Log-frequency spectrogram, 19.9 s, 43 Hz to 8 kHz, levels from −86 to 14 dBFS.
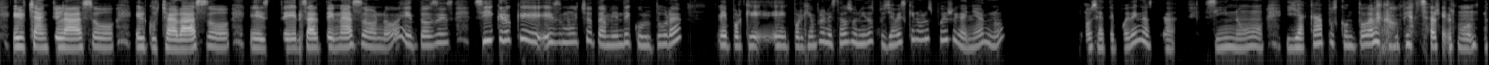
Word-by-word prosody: El 195 -1 +7
chanclazo, 185 0 +5 0.3
el 195 0 +1
cucharazo, 180 +2 +6 0.3
este, 180 0 +1
el 180 - -5
sartenazo, 190 +2 +4
¿no? 180 -1 -8
Entonces, 225 +4 -4 0.2
sí 310 +4 +2
creo 320 -1 0
que 360 +3 0
es 265 -1 -8
mucho 275 +3 -9
también 220 -2 -6
de 265 +1 -5
cultura, 230 - -6 0.5
eh, 225 0 -1
porque, 210 0 -6 0.2
eh, 210 - -13
por 205 -1 -9
ejemplo, 215 +7 -11
en 275 - -8
Estados 255 +3 -5
Unidos, 260 +2 -9
pues, 225 -3 -13
ya 220 +1 -6
ves 260 +3 -5
que 350 - -10
no 330 -1 -10
los 355 0 -10
puedes 330 +1 -9
regañar, 215 - -8
¿no? 250 - -13 1.1
O 175 - -6
sea, 180 -2 +4
te 170 -1 -14
pueden 245 - -7
hasta 185 - -10 0.4
Sí, 180 +2 -4
no, 190 0 -10 0.3
y 180 +1 -5
acá, 240 +7 -3
pues 265 -4 -9
con 215 -3 -12
toda 235 +3 -1
la 290 - +3
confianza 220 0 +1
del 185 - -3
mundo. 180 +3 -7
210 Hz, 150 wpm, -24 LUFS, 185-255 Hz, 1.1 s, El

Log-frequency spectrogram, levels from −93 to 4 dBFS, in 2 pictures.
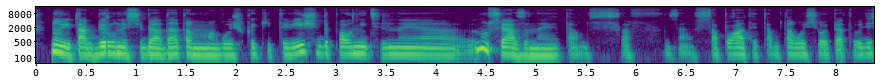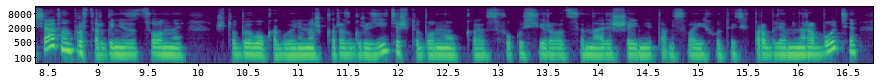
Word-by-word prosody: Ну 190 -2 +8
и 150 -4 +6
так 140 0 +3
беру 155 +2 +6
на 150 - +5
себя, 140 +1 +2
да, 140 +3 +2
там, 140 -2 +1
могу 130 0 +1
ещё 130 +1 -4
какие-то 140 0 -8
вещи 165 +4 +3
дополнительные, 145 -3 0
ну, 245 +7 +6
связанные, 130 -5 +1
там, 145 +4 -11
с 135 +2 -11
аф 120 - -10 0.3
не - - -15
знаю, 145 +4 -13
с 130 +1 -8
оплатой 140 0 -1
там 140 - -11
того, 140 0 -2
сего, 130 - -4
5, - - -4
10, 180 - +4
ну, - - +2
просто 170 -6 -2
организационные, 140 0 0 0.3
чтобы 140 +1 -4
его 140 -1 +2
как 125 0 -6
бы 130 0 -1
немножко 135 +1 -1
разгрузить 140 +6 -2
и - - +3
чтобы 135 -2 -6
он 135 0 +1
мог, 130 -1 -2
э, 130 0 -5
сфокусироваться 135 0 -6
на 135 -1 0
решении, 135 0 -2
там, 135 +1 -11
своих 130 0 -7
вот 130 - -8
этих 125 - -11
проблем 140 0 -2
на 140 0 +3
работе. 175 - 0
140 Hz, 185 wpm, -25 LUFS, 135-145 Hz, 0.3 s, Ну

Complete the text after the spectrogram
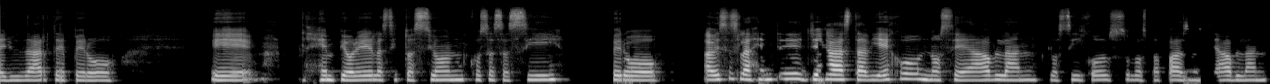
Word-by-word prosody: ayudarte, 195 +1 -1
pero, 185 -2 -2 0.9
eh, 195 -1 +1 0.6
empeoré 205 -1 +3
la 205 -1 0
situación", 205 0 0
cosas 215 -3 -4
así. 215 +4 -1 0.4
Pero, 195 -2 +2 0.4
a 215 - +4
veces 230 +5 0
la 225 - +6
gente 235 +3 +1
llega 225 +1 +6
hasta 220 -1 +4
viejo, 230 +5 0
no 205 -3 +2
se 200 -1 -1
hablan, 205 +1 0
los 195 -1 -8
hijos, 210 0 -5
los 205 -2 -7
papás 195 0 -3
no 195 - -6
se 185 - -15
hablan. 200 +1 -2
205 Hz, 125 wpm, -20 LUFS, 195-215 Hz, 0.9 s, la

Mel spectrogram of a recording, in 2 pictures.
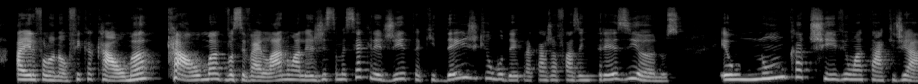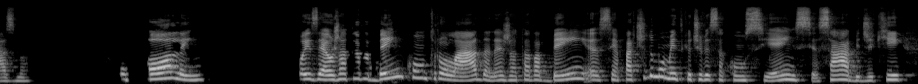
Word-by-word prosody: Aí 225 -1 +8
ele 220 - +5
falou: 215 -3 0
"Não, 175 -3 -2
fica 235 +6 -7
calma. 230 +9 +5
Calma 225 +6 +6
que - - -10
você 220 0 0
vai 185 -2 +2
lá 180 +4 +5
num 225 0 -3
alergista", 215 +2 -1
mas 235 -1 -5
você 340 - -3
acredita 245 -5 -4
que 205 +1 -13
desde 285 - -1
que 285 0 -14
eu 275 - -5
mudei 230 -5 -4
pra 190 -1 -12
cá 205 +1 -6
já 205 0 -7
fazem 200 -1 -5
13 235 +5 -1
anos, 165 -6 -4 0.4
eu 225 +1 +3
nunca 295 +10 +1
tive 250 -9 -2
um 230 - -2
ataque 205 -3 -3
de 215 +3 -2
asma? 165 -1 -4 0.9
O - - -7 0.2
pólen 240 -5 +4 0.9
pois 245 -1 0
é, 225 -2 +4
eu 220 - +5
já 245 +3 0
estava 260 -2 -6
bem 305 - +2
controlada, 230 - 0
né, 195 +2 -4
já 200 0 -5
estava 210 +1 -5
bem 225 +10 -2
assim, 205 +1 -4
a 200 - -6
partir 220 +6 -4
do 390 - -1
momento 265 -8 0
que 240 - -9
eu - - -12
tive 225 0 -3
essa 210 -2 -5
consciência, 200 -2 -3
sabe, 215 +1 +1
de 175 +1 -7
que 215 +4 -2
220 Hz, 195 wpm, -24 LUFS, 200-245 Hz, 0.9 s, Aí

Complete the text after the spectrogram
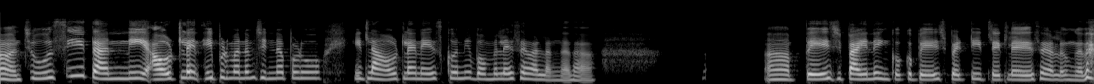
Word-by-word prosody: ఆ! - - +7 0.3
చూసి 295 +7 -4 0.2
దాన్ని 265 0 +5 0.3
ఔట్‌లైన్ 295 +2 +2
ఇప్పుడు 310 -1 -5
మనం 290 0 -2
చిన్నప్పుడు 285 0 -4 0.5
ఇట్లా 260 -1 +2
ఔట్‌లైనేసుకొని 265 +2 -2
బొమ్మలేసేవాళ్ళం 250 - -3
గదా! 95 0 -7 1.9
ఆ! - - -1 0.3
పేజ్ 240 +4 +4
పైన 240 0 +6
ఇంకొక 240 0 -6
పేజ్ 225 +2 -1
పెట్టి 230 +3 -4
ఇట్లా 215 - -3
ఇట్లా 220 0 -2
ఏసేవాళ్ళం 220 -3 -3
గదా! 195 - +3
255 Hz, 115 wpm, -23 LUFS, 235-280 Hz, 1.9 s, ఆ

